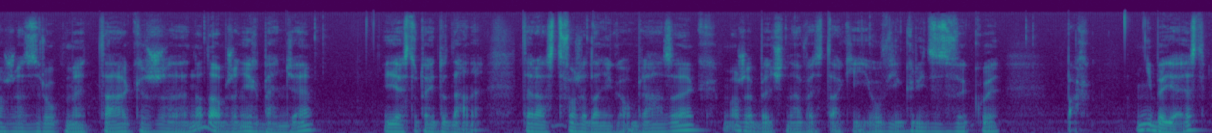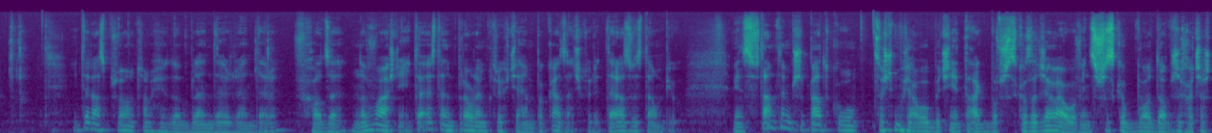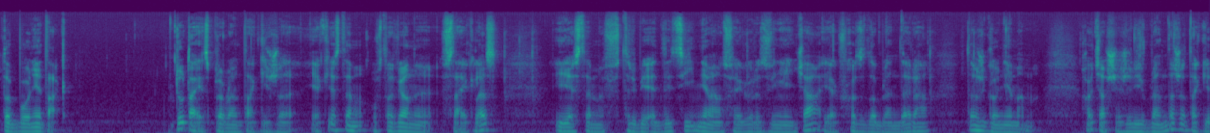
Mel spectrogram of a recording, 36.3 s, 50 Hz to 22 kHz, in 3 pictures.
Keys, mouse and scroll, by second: 2.0 click, 3.1 click, 5.8 click, 7.8 click, 8.6 click, 10.2 click, 11.1 scroll down 1, 12.2 Tab, 13.2 click, 13.8 click, 14.6 Tab, 27.2 click, 28.2 click, 29.1 Tab, 29.4 Tab, 31.5 Tab, 32.4 click, 33.0 click, 33.4 Tab, 33.8 Tab, 34.1 Tab.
